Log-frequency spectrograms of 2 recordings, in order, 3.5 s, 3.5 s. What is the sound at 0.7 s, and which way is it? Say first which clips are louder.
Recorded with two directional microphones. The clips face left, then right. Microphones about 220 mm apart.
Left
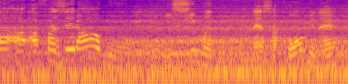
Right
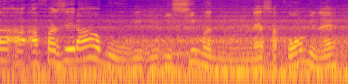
Speech: right 3 dB; 10° right (ahead or behind).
